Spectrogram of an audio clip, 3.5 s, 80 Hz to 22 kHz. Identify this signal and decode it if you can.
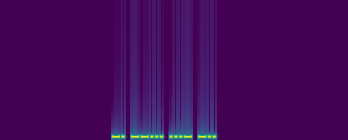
Morse code, heard as a keyed tone, about 51 wpm, 700 Hz. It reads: N7VD
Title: USA Call Signs - 4 Characters - 50wpm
